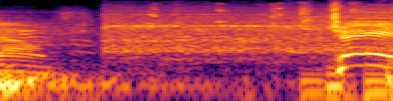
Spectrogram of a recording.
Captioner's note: crowd cheers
